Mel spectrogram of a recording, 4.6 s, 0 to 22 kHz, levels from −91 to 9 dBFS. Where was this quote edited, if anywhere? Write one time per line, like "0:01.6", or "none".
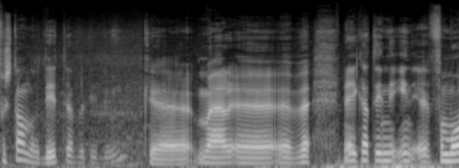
0:01.4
